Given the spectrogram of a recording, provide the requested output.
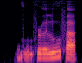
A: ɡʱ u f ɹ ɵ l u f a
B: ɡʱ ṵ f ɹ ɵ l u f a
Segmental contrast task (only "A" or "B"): B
